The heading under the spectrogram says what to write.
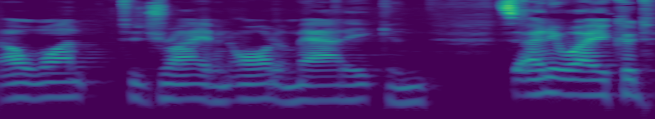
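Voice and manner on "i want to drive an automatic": deliberate, slow put-on American accent. Retelling being misunderstood by something, put-on American accent. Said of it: "I had to put on an American accent".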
